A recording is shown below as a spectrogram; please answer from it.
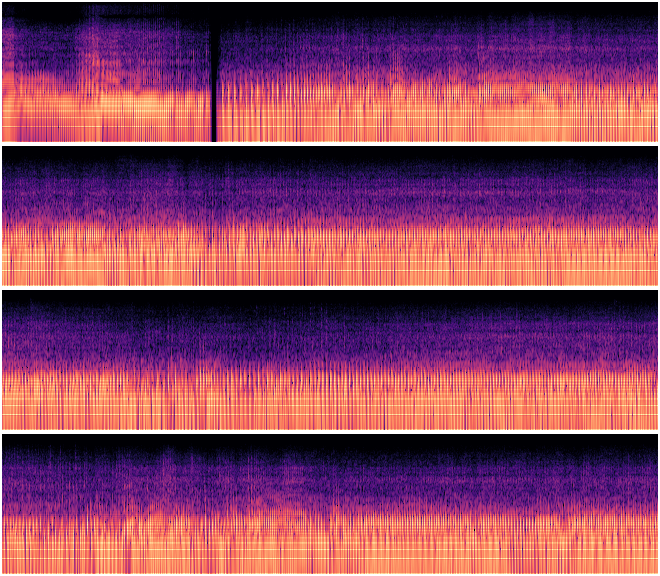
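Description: ATV engine revving, its pitch swooping up and down as a quad slides across loose gravel. About two and a half seconds in there is an abrupt cut to a Suzuki quad's engine heard from the rider's seat, running at a fairly steady pitch with small rises and dips.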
